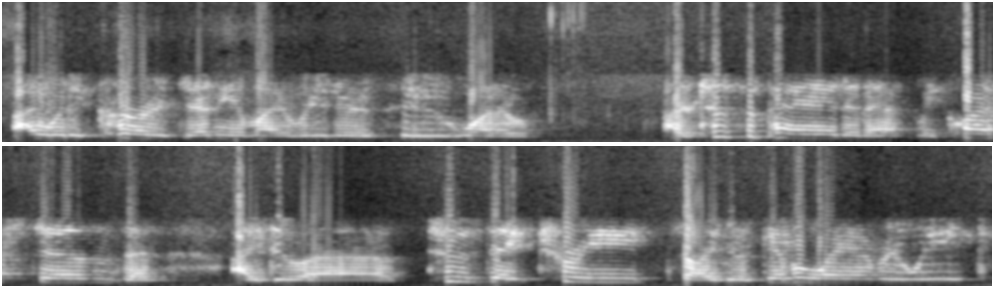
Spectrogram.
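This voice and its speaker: A woman's voice: medium pitch, lively intonation, moderate pace, poor audio. A woman speaking as a guest author in a casual podcast interview, chatty and self-deprecating.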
